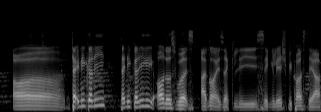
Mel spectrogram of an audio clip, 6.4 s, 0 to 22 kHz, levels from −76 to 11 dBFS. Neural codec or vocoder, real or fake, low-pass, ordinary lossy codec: none; real; 7.2 kHz; Opus, 64 kbps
